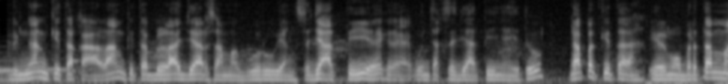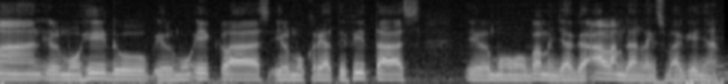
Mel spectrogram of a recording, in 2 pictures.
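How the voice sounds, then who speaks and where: A man talking in a relaxed, thoughtful way, musing loosely in casual chat. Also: mid-range voice, normal speed, creaky, faint music behind. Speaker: hiking companion and speaker on sincerity.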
